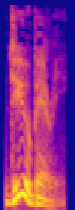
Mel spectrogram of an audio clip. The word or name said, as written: dewberry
